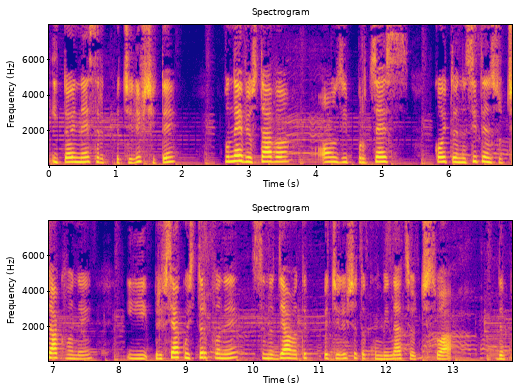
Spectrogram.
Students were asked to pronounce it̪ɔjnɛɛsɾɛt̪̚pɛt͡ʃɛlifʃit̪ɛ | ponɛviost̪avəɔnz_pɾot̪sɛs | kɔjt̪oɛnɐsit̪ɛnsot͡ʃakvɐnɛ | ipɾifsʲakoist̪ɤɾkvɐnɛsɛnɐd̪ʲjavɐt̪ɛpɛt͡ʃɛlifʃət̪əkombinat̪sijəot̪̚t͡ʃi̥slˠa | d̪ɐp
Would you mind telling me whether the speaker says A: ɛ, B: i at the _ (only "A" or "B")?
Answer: B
